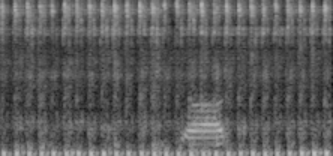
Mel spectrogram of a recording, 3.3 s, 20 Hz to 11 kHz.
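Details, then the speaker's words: 1984 BMW R80RT airhead twin after cleaning fine rust from the Bing carb float bowls, which had a leaking float needle that flooded the engine. Air-fuel screws out a quarter turn, idle raised. Even, steady idle with no misses, better balanced, and no smoke. "For right now, pop the idle up slightly, and sure sounds like it's balanced better."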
